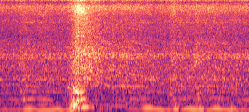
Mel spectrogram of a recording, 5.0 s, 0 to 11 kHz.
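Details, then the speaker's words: Mini Cooper R56 cold start after sitting overnight at 18.75 degrees: the engine catches, blips once and settles to a smooth idle with no stumble. The cold-start misfire is fixed. "just gonna start the car and this is going to be the confirmation let's hope it doesn't leave spider it's starting to cold"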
